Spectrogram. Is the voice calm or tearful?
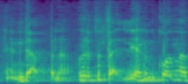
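tearful. It is said in a weeping, tearful voice. The actor weeps instead of making the audience weep. The speaker calls it wrong. "എന്ന് പറഞ്ഞില്ലല്ലോ"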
